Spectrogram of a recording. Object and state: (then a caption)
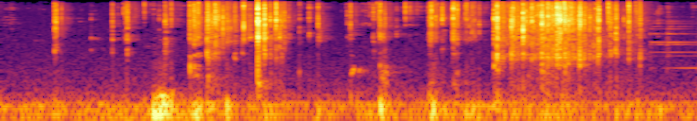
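Bar soap cut with a blade. A palm-sized solid yellow soap bar held in hand is scored into a grid of small cubes with a utility knife blade, which scrapes and cuts so the cubes crumble off, leaving flakes on the table nearby. Bursts of bright, crisp scraping and crunchy crumbling come in irregular clusters with short pauses. The sound is dry and high-pitched with almost no low end.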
